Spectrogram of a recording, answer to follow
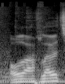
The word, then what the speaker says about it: Olaf Lewitz: Olaf Lewitz is here. Did I pronounce it right this year?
